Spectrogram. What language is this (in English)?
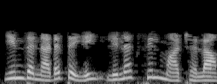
Tamil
